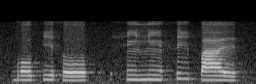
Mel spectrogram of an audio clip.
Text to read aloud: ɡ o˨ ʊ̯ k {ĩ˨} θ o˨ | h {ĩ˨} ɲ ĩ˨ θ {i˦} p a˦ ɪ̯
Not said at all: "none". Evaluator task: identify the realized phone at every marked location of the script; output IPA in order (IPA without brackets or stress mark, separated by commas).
i˨, ĩ˨, i˦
